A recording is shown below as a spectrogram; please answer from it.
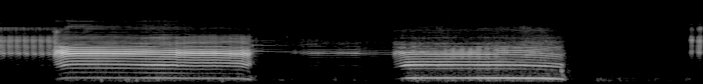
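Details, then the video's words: Sheep on the Porrenkoogdeich near Husum in Nordfriesland, walking along the dike, give two long, steady, rich bleats of nearly two seconds each, with a softer bleat between them and another starting at the end. "Sheep Walking Husum Porrenkoogdeich"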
